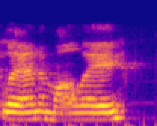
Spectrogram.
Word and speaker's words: L'Animale: Yeah, I pronounce it L'Animale.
